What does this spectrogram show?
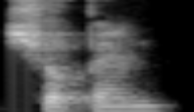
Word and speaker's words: Chopin: Chopin? Chopin.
